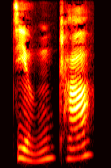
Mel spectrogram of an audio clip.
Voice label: "jingcha", Chinese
